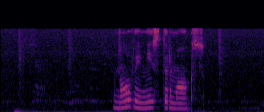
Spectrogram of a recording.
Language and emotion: Russian, sad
